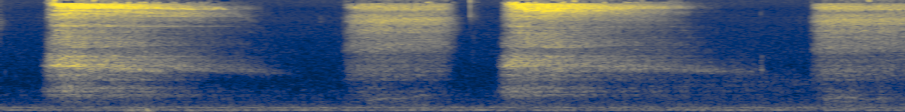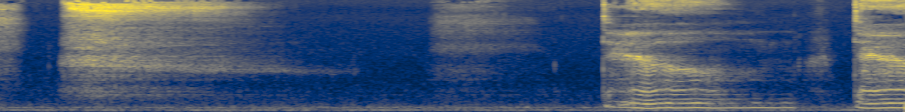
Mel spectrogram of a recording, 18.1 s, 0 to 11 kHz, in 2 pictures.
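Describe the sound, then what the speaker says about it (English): Three deep breaths drawn and released slowly during a relaxation exercise, each long inhale and exhale separated by pauses, close and quiet, ending with a soft voiced sound. "3 deep breaths and saying down, down, down"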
